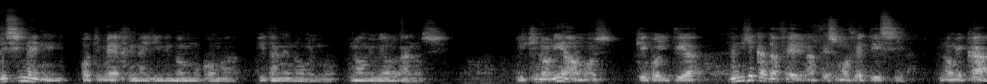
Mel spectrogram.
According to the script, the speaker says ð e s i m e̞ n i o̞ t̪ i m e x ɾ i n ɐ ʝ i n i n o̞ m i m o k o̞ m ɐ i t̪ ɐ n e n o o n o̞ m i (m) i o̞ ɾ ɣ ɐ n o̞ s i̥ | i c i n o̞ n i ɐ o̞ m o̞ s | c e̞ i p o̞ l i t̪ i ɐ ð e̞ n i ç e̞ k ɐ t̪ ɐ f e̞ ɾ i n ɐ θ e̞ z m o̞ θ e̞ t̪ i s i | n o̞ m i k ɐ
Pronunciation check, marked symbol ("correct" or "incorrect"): correct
